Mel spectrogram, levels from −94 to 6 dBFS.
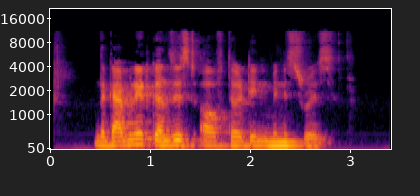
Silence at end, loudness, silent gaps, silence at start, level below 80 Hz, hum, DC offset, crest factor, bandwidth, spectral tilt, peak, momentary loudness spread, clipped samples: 0.6 s; -18 LUFS; none; 0.45 s; -48 dBFS; none; under 0.1%; 18 dB; 11.5 kHz; -6.5 dB/octave; 0 dBFS; 12 LU; under 0.1%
